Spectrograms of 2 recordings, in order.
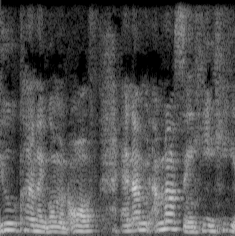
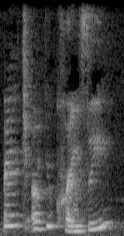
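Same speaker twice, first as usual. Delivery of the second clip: high-pitched disbelief, pitch jumps up; incredulous; 10 semitones higher, 4 dB quieter than usual. Real, not acted. Reacting to a cast member's claim, shocked and incredulous. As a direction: ask it like you can't believe your ears.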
